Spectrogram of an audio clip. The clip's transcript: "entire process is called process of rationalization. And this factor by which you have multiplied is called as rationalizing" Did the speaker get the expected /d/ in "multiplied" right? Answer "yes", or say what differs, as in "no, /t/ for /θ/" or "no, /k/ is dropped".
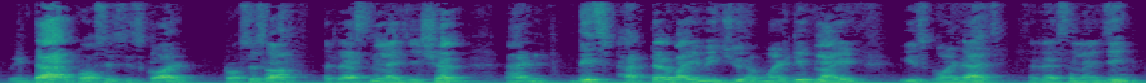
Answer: yes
